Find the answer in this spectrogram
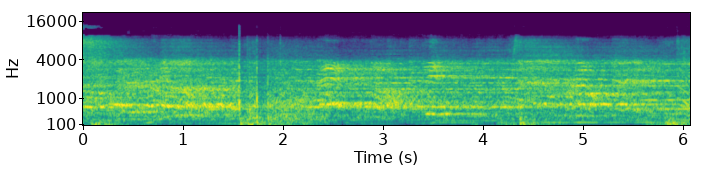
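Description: Voices talking in a training hall, with a few sharp thuds on the floor, the clearest about a second and a half in.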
